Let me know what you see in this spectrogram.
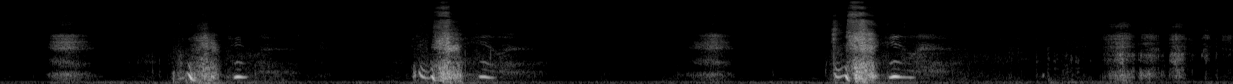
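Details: Three forceful sneezes, each preceded by a sharp inward breath, then softer breathy sounds, during a nonstop allergy sneezing fit lasting about 20 minutes.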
